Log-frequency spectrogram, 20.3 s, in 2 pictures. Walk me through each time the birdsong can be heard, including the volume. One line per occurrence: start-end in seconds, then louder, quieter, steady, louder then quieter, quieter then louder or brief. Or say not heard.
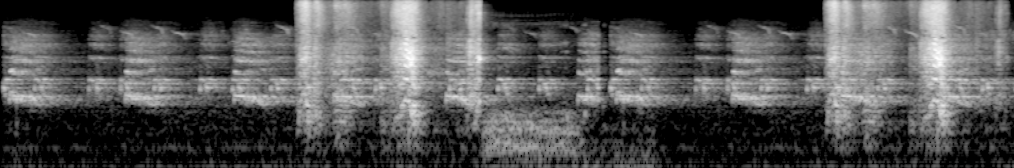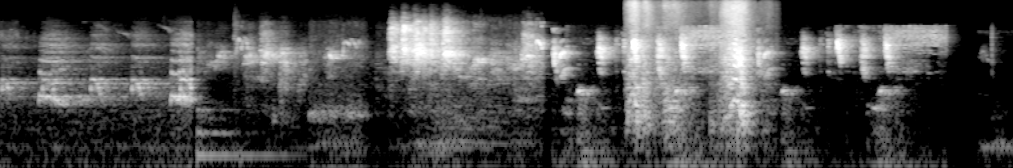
0.0-20.2 louder.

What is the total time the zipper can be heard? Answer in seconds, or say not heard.
5 s.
